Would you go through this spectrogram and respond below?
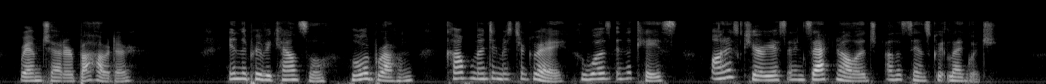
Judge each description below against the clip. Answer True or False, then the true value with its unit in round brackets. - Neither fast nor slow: True (150 wpm)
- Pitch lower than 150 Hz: False (205 Hz)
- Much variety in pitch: True (6.6 semitones)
